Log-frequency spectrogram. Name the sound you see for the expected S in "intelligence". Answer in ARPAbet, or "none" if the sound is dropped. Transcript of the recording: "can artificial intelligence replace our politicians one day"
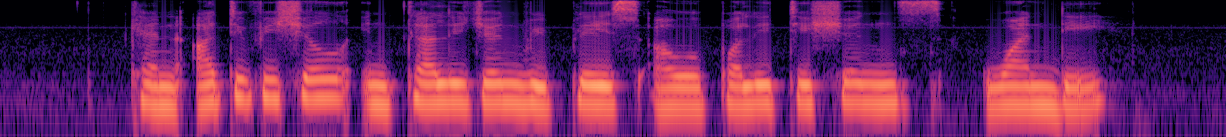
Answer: none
